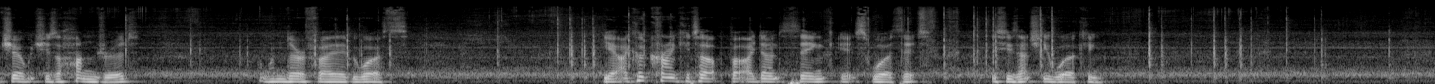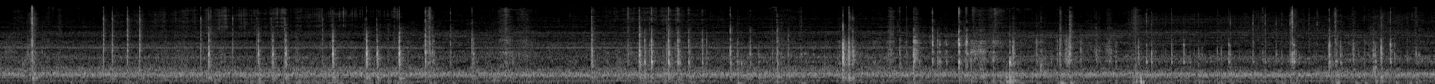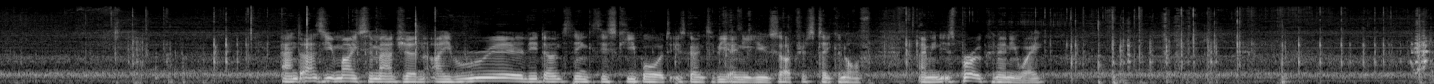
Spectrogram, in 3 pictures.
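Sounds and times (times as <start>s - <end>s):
hot air gun blowing: 0.0s - 43.0s
plastic clicking and crackling: 1.2s - 4.3s, 4.9s - 7.0s, 8.6s - 14.0s, 14.6s - 19.2s, 20.2s - 28.6s, 29.8s - 33.1s, 39.0s - 43.0s.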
